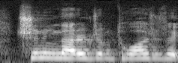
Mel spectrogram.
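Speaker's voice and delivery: soft, polite request while drowning, played for contrast; meek mock plea. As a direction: ask quietly, as if drowning politely. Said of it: "이렇게 꼴깍꼴깍해서 물에 빠졌을까요?". (물에 빠진 채 얌전히 부탁하는 작은 목소리)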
